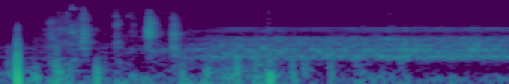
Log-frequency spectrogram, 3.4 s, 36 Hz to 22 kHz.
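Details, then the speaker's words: Donner DEP-1 88-key digital keyboard powered by USB-C from a computer, volume at zero, mic by the speaker: low gravelly buzz and growl from the speaker caused by the USB-C power connection, a ground-loop-type system noise. "Okay, that growly gravelly sound that you're hearing is coming from the USB-C cable being plugged into this unit to give it power. And this is the sound that you get."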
